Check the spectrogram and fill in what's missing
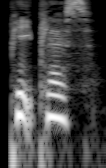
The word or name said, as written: p-plads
